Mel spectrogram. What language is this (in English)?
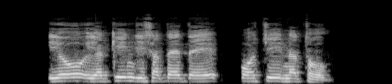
Sindhi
